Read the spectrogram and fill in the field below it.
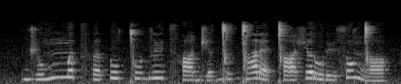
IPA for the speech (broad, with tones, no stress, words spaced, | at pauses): d͡ʒu˨mːə˦ t͡sʰə˨ θu˦ ǀu˦dly˥t͡sʰɑ˨ d͡ʒə˩ɡ͡ǀə˥ɡ͡ǀa˥ ɾɛ˩ǀɑ˨ʃə˥ɾu˨ ɾy˩so˥ŋ͡ǀɑ˩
